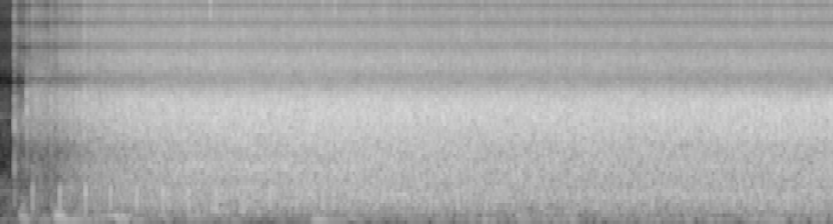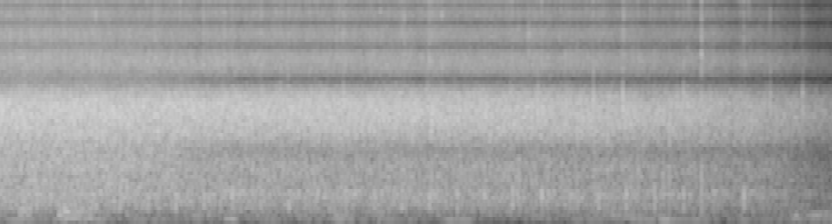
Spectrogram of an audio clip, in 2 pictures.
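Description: Audience applauding, swelling over the first couple of seconds, holding steady, then dying away near the end.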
